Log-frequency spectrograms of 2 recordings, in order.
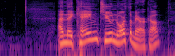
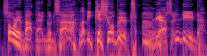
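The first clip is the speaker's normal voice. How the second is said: hammed-up British gentleman bowing and apologizing; posh British; 3 semitones higher than usual. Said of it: "a British guy kissing the boots".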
